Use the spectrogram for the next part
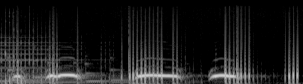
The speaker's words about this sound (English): And while some, like this great horned owl, do go hoot in the night, the natural diversity of our 19 defy stereotypes.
